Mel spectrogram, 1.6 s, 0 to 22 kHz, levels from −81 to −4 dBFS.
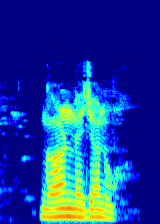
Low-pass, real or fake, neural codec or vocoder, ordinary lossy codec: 7.2 kHz; real; none; MP3, 64 kbps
